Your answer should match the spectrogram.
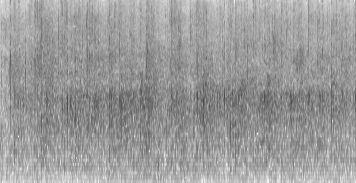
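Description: Sustained audience applause, a dense wash of many hands clapping at a steady, fairly loud level throughout, with no voices standing out.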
